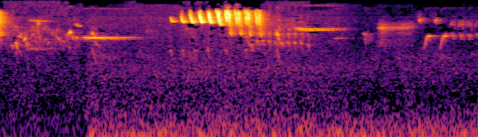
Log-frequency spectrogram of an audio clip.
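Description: After a near-silent first second, a low steady rumble of background noise sets in. A little past two seconds in, a bird gives a rapid high-pitched trill lasting about a second, and fainter chirps follow.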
